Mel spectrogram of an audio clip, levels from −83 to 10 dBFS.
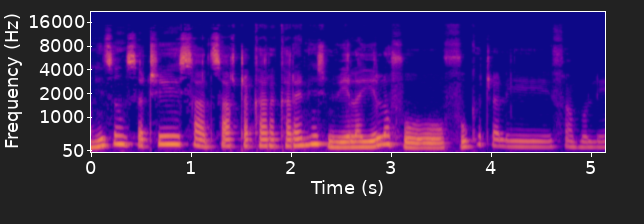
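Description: From 3.55 to 4.15 s, a level drop of about 10 dB is applied in unsmoothed steps, at roughly 150 per second, rather than as a continuous ramp. Each jump leaves a tiny click, producing zipper noise, a fast buzzy ticking riding on the speech as it fades.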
